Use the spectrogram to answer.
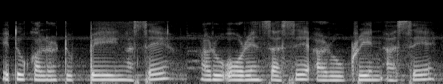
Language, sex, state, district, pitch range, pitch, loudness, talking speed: Nagamese, female, Nagaland, Dimapur, 205-225 Hz, 210 Hz, -15 LUFS, 150 wpm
